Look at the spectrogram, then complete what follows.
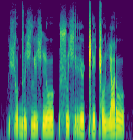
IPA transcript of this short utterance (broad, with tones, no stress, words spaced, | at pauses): ço˦d̪ɯ˨˦ç lʲɯ˧çno˦ | sʷe˦çrø˧ǁe˧ǁo˧ ʎɑ˦ɾo˨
